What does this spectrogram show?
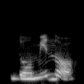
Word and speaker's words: dominó: Mas ela está na sílaba tônica, ela está na sílaba mais forte dessa palavra. Então, ela deve ser pronunciada com o som de o dominó.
